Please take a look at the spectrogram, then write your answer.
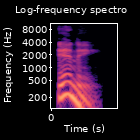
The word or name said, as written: any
